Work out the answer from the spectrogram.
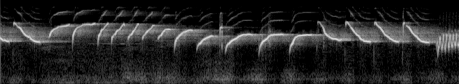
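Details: Belgian canary song of rapid curving whistles rising and falling in quick succession, ending in a brief rough burst.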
